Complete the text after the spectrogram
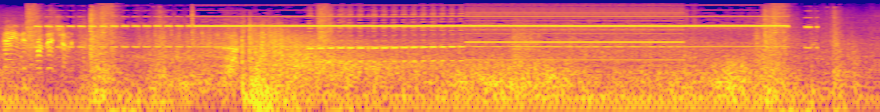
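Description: A cannon fires heavy shells with booming blasts.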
